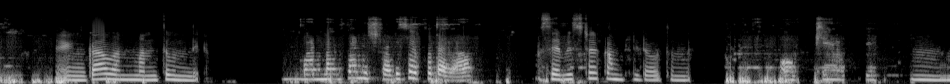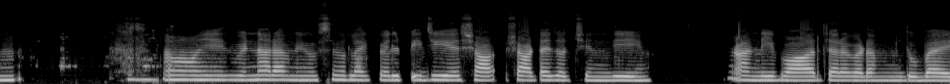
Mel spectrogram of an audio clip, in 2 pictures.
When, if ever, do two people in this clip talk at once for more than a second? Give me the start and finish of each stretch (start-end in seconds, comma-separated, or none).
none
